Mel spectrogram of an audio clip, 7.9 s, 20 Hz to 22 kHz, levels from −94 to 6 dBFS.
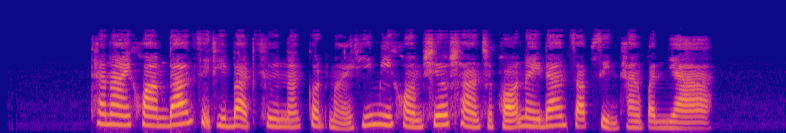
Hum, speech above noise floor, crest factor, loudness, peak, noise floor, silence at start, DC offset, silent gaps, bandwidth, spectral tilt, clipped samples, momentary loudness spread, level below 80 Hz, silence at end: none; 51 dB; 18 dB; -23 LUFS; -6 dBFS; -74 dBFS; 0.9 s; under 0.1%; none; 9 kHz; -4 dB/octave; under 0.1%; 9 LU; -72 dBFS; 0.75 s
